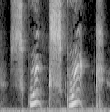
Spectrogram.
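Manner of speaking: high whispered squeak; little rabbit squeaking; tiny rabbit squeak. Acted. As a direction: squeak it breathily like a baby bunny. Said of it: "says Richard".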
